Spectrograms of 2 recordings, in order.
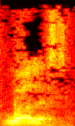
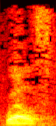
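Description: First: The name is sounded out as written, two syllables. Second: The name is said with English pronunciation, one syllable. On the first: "если буквам пишется Уэллес" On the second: "по английской фонетике Уэльс"

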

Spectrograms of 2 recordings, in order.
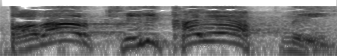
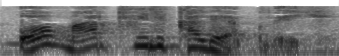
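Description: First: It is shouted in a throaty, bleating voice. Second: It is mumbled quietly.

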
